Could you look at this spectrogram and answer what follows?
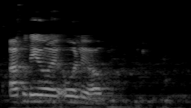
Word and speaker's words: aglio e olio: Aglio e olio.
